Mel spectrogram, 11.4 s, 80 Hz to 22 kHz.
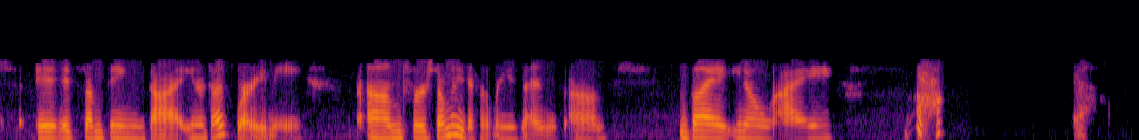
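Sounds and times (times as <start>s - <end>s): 
speech: 0.4s - 8.4s, 9.0s - 9.5s, 10.8s - 11.0s
person clearing throat: 9.1s - 9.4s.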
